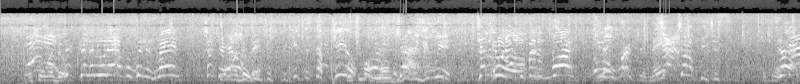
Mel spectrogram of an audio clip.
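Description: heavy rain falling

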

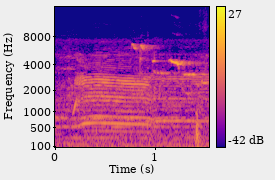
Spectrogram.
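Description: sheep bleating

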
